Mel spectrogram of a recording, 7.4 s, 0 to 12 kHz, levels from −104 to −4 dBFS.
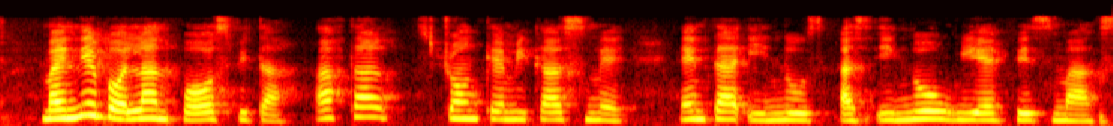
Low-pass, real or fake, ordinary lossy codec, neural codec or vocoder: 7.2 kHz; fake; AAC, 64 kbps; codec, 16 kHz, 4 kbps, FunCodec, trained on Chinese and English, 50 frames a second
